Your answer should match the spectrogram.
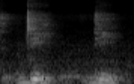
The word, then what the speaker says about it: the: And may I sharply also point out that the definite article THE has two forms of pronunciation. Yes, so it is not always D. At times it can be the.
